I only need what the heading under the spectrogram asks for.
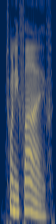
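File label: "twenty five", English, female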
